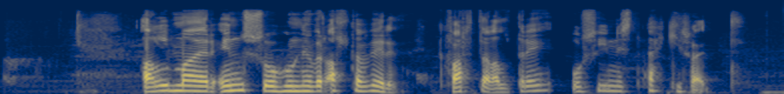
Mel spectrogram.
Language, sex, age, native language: Icelandic, male, 30-39, Icelandic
